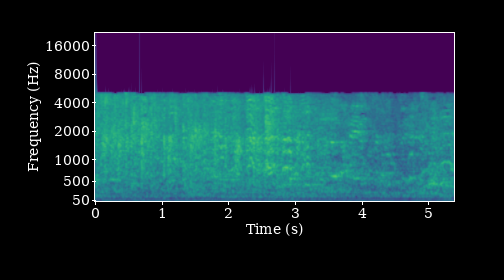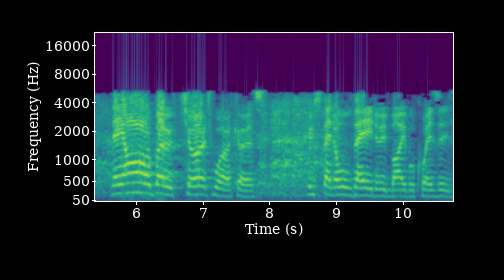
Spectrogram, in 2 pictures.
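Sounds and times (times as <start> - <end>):
audience clapping: 0.0 - 3.6
laughter: 1.0 - 9.6
speech: 5.6 - 10.7.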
